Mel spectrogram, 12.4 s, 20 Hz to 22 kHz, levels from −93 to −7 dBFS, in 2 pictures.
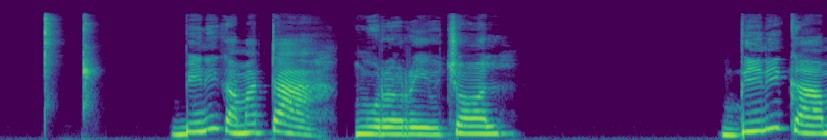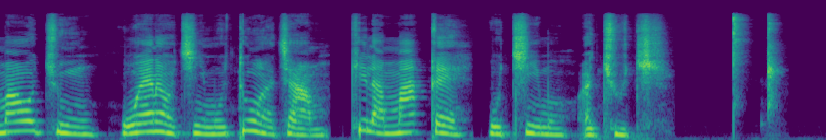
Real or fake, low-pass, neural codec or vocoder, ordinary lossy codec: real; 14.4 kHz; none; none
